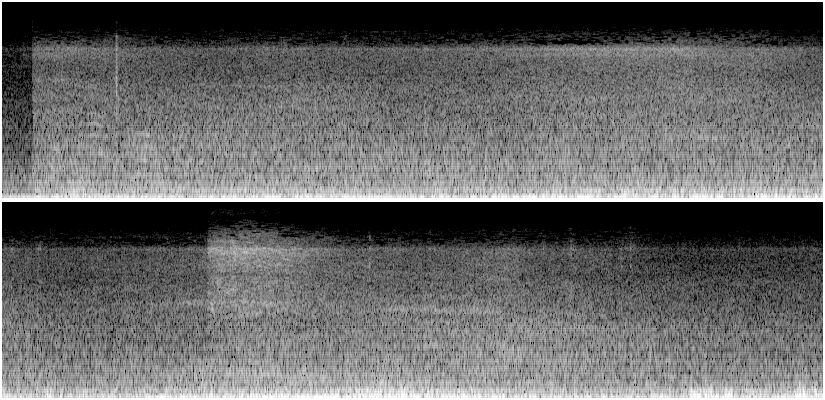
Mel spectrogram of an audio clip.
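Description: Wind buffeting the microphone of a camera on a moving bicycle, over the steady noise of city road traffic, slowly getting louder. A brief hiss stands out about eight seconds in.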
